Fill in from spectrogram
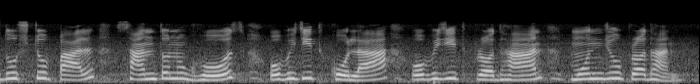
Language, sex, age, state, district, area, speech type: Bengali, female, 30-45, West Bengal, Nadia, rural, spontaneous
